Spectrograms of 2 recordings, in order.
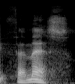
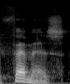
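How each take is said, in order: First: Femes as feh-MESS; stress on second E. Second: Femes as FEM-ez, stressed on the first E; wrong stress. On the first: Guide giving the actual town name, second syllable stressed. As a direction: push the last syllable of Femes. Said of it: "accent there is on the second E". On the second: Guide showing the unaccented reading, first syllable stressed. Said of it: "Otherwise, it would be". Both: Shown as a demonstration.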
